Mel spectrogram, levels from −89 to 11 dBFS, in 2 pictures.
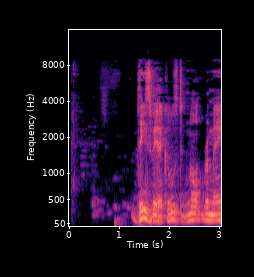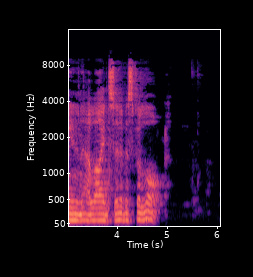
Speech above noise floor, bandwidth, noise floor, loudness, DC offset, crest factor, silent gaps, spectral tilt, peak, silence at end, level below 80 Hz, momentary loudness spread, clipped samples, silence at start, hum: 43 dB; 9.6 kHz; -60 dBFS; -16 LUFS; under 0.1%; 18 dB; none; -4.5 dB/octave; 0 dBFS; 1.1 s; -46 dBFS; 7 LU; under 0.1%; 0.45 s; none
